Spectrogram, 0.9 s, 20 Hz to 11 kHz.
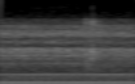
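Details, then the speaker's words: ATMOS Record 55 medical suction pump switched on after its filter was replaced, vacuum reading near 200: steady low motor hum with a slight pulsing throb, running normally. "yeah here you can see the release reading was near to 200 so which means now the filter is good"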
